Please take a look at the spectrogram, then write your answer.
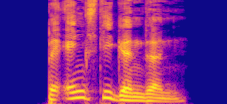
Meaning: inflection of beängstigend: 1. strong genitive masculine/neuter singular 2. weak/mixed genitive/dative all-gender singular 3. strong/weak/mixed accusative masculine singular 4. strong dative plural
- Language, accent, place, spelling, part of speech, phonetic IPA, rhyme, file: German, Germany, Berlin, beängstigenden, adjective, [bəˈʔɛŋstɪɡn̩dən], -ɛŋstɪɡn̩dən, De-beängstigenden.ogg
